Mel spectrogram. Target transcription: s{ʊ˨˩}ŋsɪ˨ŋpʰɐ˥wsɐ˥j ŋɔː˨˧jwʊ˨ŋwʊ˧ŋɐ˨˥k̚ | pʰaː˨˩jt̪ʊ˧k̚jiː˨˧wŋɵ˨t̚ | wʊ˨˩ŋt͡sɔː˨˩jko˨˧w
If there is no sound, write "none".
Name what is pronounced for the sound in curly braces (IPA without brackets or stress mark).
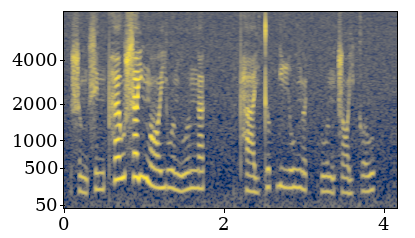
ʊ˨˩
